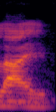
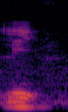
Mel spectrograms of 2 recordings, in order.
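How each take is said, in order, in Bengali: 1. স্বরধ্বনিটি 'eye'-এর মতো শোনায়। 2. স্বরধ্বনিটি ছোট 'ih'-এর মতো শোনায়। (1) "যখন এটা অ্যাডজেক্টিভ হিসেবে আসবে মানে নাউনের আগে আসবে তখন এটার উচ্চারণ হচ্ছে লাইভ" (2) "যখন এটা ভার্ব হিসেবে আসবে তখন এটা হবে লিভ"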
